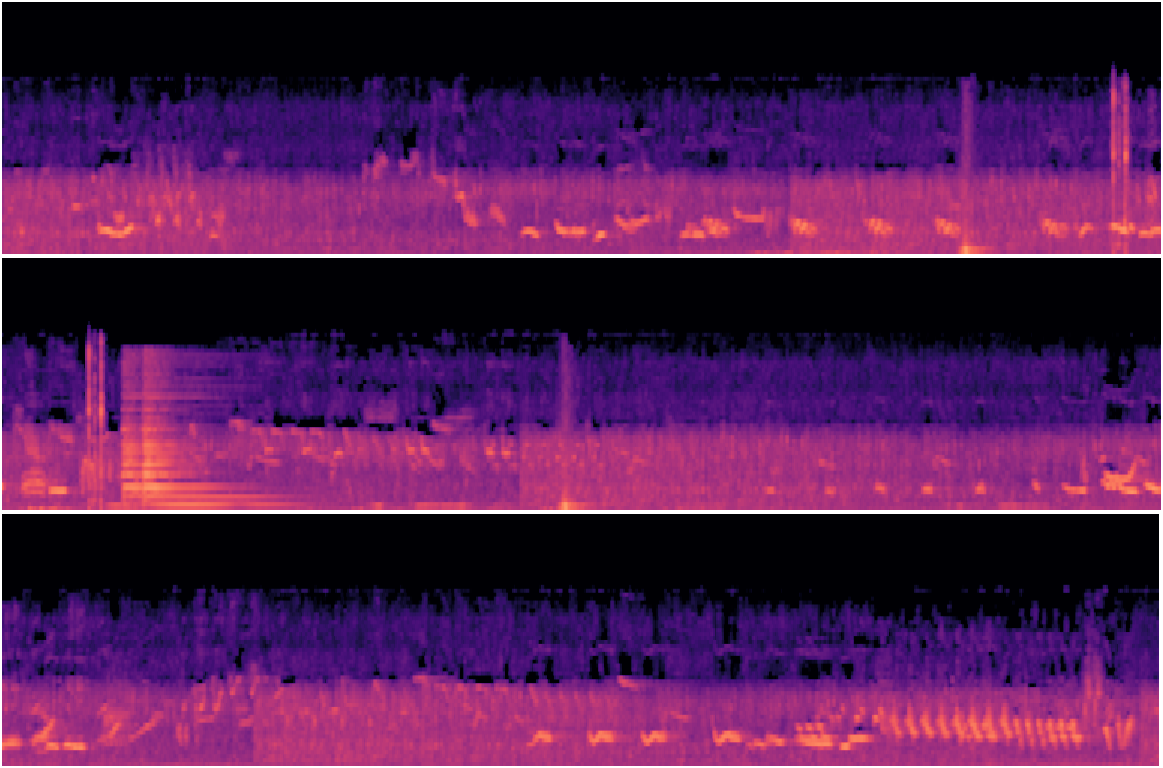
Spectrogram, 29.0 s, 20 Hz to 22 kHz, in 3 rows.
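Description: Birds chirping in many short, quick rising and falling calls all through, the songs coming in clusters. About 11 seconds in a brief ringing chime-like tone sounds, and there are single sharp clicks near 8 and 14 seconds.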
